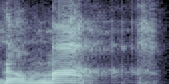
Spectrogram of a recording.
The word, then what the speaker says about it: ব্রহ্মা: যে বিষয়টা বলেছিলাম যে যখন এই নসিক্য বর্ণের সাথে যখন হ যুক্ত হবে তখন হয়ের উচ্চারণ পরে করতে হবে। তাহলে আমরা দেখতে পাচ্ছি যে ব্রহ্মা ব্রহ্মাবলী বিষয়টা একটু আবার শুনুন।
